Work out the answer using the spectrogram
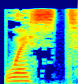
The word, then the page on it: ouest: francais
